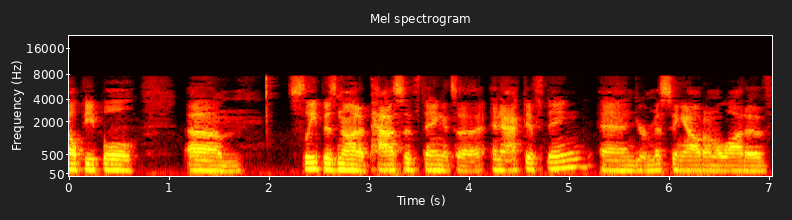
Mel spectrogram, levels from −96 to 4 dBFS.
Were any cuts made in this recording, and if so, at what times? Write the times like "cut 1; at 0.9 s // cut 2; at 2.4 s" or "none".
none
